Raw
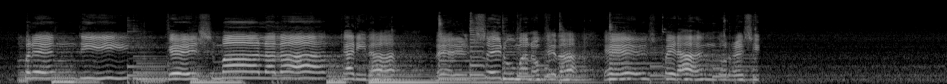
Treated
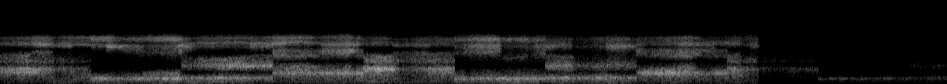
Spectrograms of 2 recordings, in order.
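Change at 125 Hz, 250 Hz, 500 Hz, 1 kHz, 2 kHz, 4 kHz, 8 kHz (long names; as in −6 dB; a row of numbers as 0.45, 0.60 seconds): −21.5 dB, −11.0 dB, −10.0 dB, −10.0 dB, −12.0 dB, −13.0 dB, below −40 dB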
